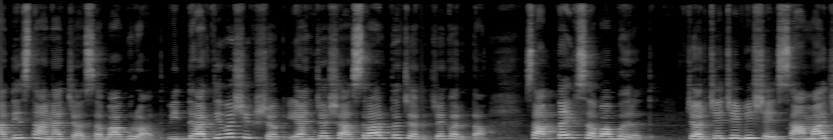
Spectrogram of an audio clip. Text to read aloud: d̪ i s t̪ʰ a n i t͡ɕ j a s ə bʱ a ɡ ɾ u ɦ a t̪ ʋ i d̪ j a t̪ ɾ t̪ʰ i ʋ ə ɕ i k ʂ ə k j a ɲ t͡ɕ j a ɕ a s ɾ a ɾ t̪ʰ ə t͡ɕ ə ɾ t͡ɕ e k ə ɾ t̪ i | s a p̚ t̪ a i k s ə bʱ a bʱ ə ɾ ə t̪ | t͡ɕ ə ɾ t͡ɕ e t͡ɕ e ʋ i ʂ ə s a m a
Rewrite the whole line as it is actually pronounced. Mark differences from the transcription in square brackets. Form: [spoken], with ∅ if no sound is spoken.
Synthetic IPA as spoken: d̪ i s t̪ʰ a n [a] t͡ɕ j a s ə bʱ a ɡ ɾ u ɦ a t̪ ʋ i d̪ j a [∅] ɾ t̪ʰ i ʋ ə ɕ i k ʂ ə k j a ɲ t͡ɕ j a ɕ a s ɾ a ɾ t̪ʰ ə t͡ɕ ə ɾ t͡ɕ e k ə ɾ t̪ [a] | s a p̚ t̪ a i k s ə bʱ a bʱ ə ɾ ə t̪ | t͡ɕ ə ɾ t͡ɕ e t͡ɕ e ʋ i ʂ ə s a m a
